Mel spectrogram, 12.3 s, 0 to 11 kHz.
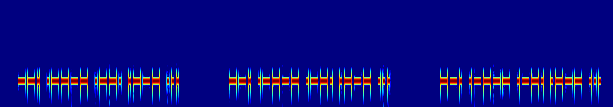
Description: Morse code, heard as a keyed tone, about 25 wpm, 700 Hz. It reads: G1PJS G1PJS G1PJS
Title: DXCC-100 Call Signs - 5 Characters - Repeated 3x - 25wpm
